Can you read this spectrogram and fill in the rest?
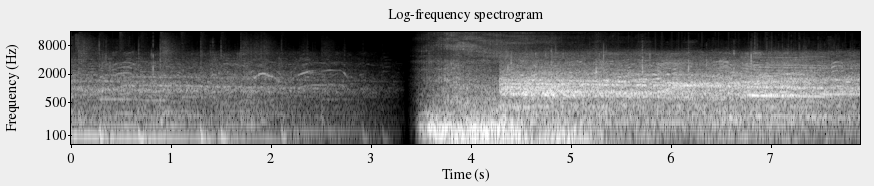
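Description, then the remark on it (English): Steady street ambience in Times Square, New York, cuts out briefly, then a sudden loud boom from an exploding manhole cover erupts into continuous crowd commotion, many voices shouting and screaming as people rush away, staying loud to the end. “A loud boom, sending New Yorkers scrambling in Times Square last night. The culprit was an exploding manhole cover near the busy tourist intersection.”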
